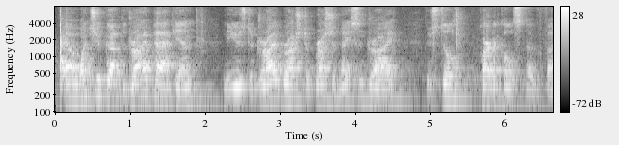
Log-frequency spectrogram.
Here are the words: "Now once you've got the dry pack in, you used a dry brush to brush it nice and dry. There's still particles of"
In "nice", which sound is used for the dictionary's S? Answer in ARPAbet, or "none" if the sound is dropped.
none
